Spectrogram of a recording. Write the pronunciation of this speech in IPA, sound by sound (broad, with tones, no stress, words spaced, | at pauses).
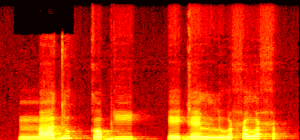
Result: mːa˩˧du˥kːɔ˧ bi˧ | e˩˧ɡɛ˧lːu˩˧ ħo˥ħ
